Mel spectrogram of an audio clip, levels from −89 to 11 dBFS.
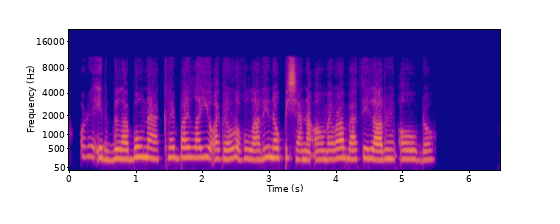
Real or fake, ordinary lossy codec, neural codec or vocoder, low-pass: fake; MP3, 96 kbps; codec, 16 kHz in and 24 kHz out, 0.4 kbps, LongCat-Audio-Codec, fine tuned four codebook decoder; 10.8 kHz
